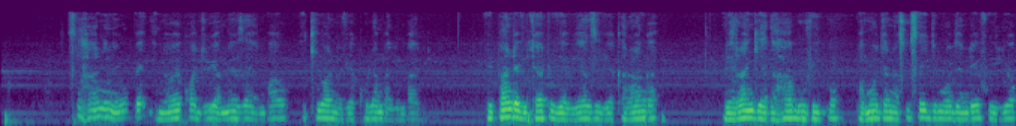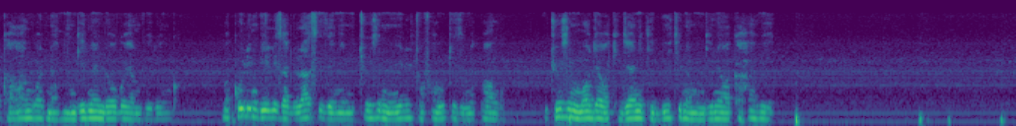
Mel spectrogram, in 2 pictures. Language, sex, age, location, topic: Swahili, male, 36-49, Mombasa, agriculture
